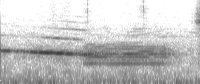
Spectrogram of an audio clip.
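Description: A steady, high-pitched whistle-like tone holding one pitch throughout, with a short pitched hum from about one second in to just before the end.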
